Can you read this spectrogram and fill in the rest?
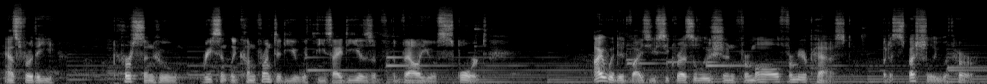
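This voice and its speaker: A pompous, lecturing old football authority. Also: male voice, low voice, a little fast. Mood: lofty. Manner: grandiloquent, formal and lecturing. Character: pompous older male football authority, 1920s. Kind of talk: audio drama acting. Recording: music playing underneath.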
